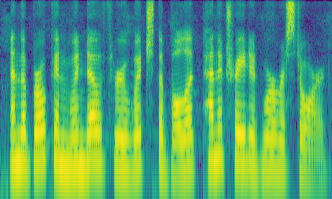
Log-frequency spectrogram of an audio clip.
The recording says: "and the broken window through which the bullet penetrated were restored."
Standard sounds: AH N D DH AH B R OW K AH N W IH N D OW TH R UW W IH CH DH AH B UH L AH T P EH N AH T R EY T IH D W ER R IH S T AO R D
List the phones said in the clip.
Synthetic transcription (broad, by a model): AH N DH AH B R OW K AH N W IH N D OW TH R UW W IH CH DH AH B UH L AH T P EH N AH T R EY T IH D W ER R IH S T AO R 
